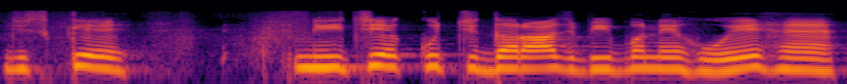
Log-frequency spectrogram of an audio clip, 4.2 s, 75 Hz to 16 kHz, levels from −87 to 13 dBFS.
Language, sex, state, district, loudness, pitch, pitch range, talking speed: Hindi, male, Uttar Pradesh, Shamli, -15 LUFS, 210 Hz, 200-220 Hz, 115 wpm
